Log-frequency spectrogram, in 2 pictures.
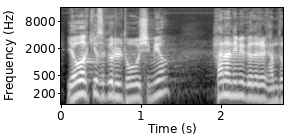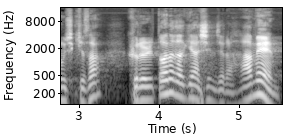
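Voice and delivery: loud unison Bible reading; scripture reading. Acted. Congregation reading the verse aloud, loud reading. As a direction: read the verse aloud together.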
